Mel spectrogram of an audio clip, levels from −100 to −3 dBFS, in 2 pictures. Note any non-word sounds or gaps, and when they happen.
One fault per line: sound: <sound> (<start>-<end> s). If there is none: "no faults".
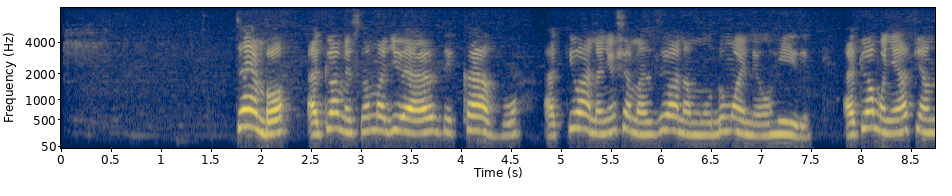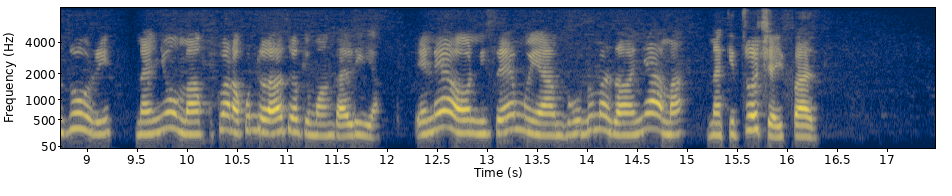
no faults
